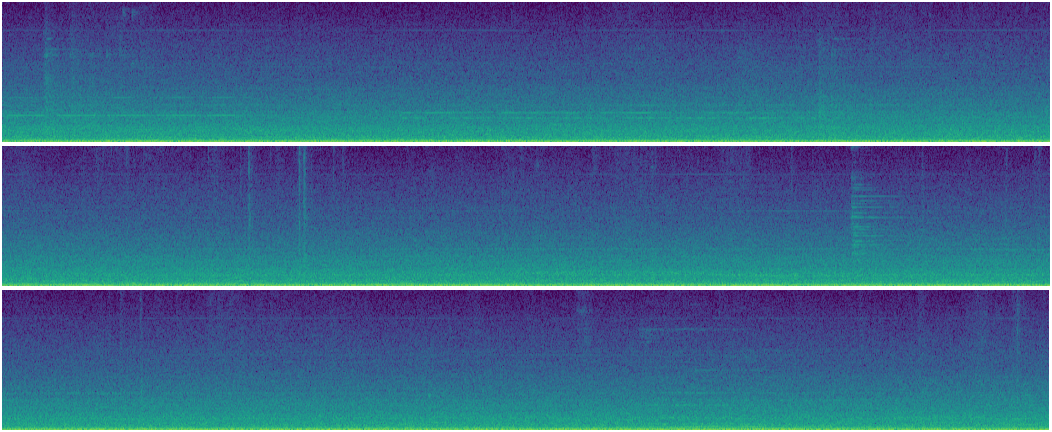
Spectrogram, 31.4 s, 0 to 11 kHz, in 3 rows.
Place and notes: Wrocław Główny - main station ambience track1
Wrocław Główny main station, short snippet of station ambience, heard from a train window
(Sony PCM D50, Primo EM172)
